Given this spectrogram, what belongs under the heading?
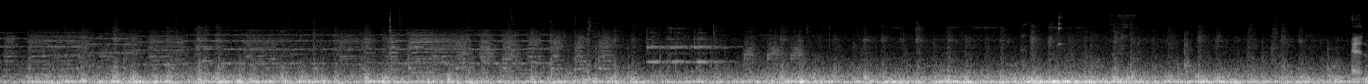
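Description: A train runs steadily on its rails with a loud continuous rumble and rhythmic clickety-clack, close and unbroken throughout with no voices.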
